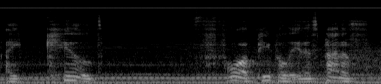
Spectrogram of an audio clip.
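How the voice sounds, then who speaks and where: A man speaking in character as a vampire in a game playthrough, thinking aloud in a halting, reflective way. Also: a little high, very noisy. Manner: halting, musing to himself. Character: male vampire player character, reflective, morally uneasy. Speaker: gameplay video host speaking in character.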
